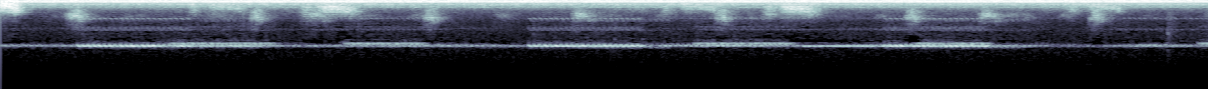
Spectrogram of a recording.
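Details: Warm summer night in Bulgaria, crickets chirping in grass, surround microphone: an unbroken, high, even trill runs throughout, overlaid by sharper high chirps that pop up every half second or so.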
